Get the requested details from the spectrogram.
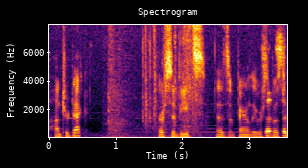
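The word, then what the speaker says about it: Savjz: frustrated with breaking out of the tens, was Savage's Hunter deck. Or Savits, as apparently we're supposed to be calling it. Yeah, it's pronounced Savits.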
